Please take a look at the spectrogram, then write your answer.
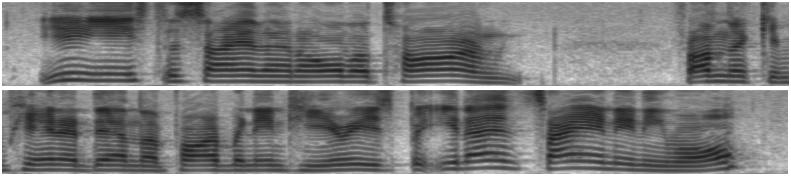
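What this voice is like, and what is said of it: Imitation of his mother's voice. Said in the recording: “She's probably going to hit me for that impersonation”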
